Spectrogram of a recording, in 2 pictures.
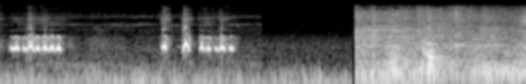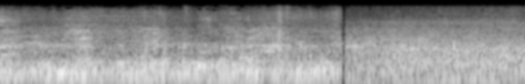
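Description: Two short, loud animal calls, the second preceded by a few sharp clicks, then pigs grunting and squealing together in a pen, giving way near the end to the wash of breaking surf.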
